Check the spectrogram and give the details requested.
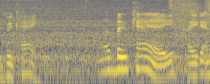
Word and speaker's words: Bouquet: stored at the moment it's not a bucket it's a bouquet a bouquet are you're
